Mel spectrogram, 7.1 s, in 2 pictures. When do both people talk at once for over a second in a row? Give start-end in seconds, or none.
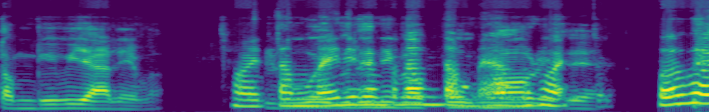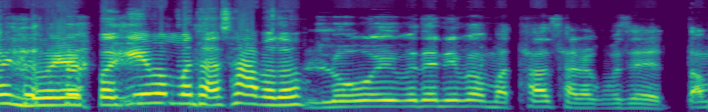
1.4-2.8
